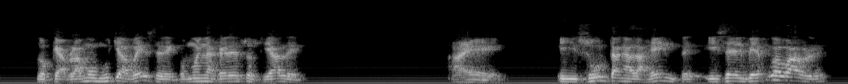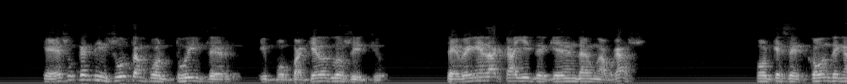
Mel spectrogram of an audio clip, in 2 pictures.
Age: 50-69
